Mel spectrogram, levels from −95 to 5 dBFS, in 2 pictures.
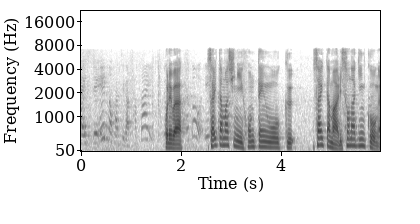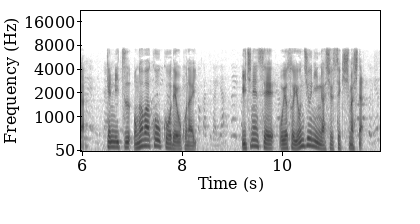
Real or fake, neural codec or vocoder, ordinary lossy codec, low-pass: real; none; none; 7.2 kHz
